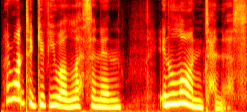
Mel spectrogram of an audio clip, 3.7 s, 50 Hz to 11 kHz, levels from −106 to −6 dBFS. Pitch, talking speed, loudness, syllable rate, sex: 255 Hz, 160 wpm, -14 LUFS, 4.6 syllables/s, female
